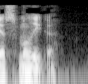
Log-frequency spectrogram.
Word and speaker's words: Smoliga: What's her name? Olivia Smoliga. – Smoglia. Smoliga? – Mm-hmm.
